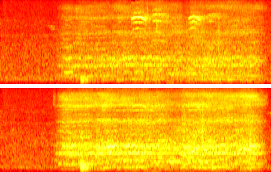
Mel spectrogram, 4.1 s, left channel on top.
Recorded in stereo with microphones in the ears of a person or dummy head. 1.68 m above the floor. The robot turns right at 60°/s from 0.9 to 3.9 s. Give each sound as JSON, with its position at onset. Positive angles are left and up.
{"t": 2.0, "sound": "a squeak", "azimuth_deg": 85, "distance_m": 4.0}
